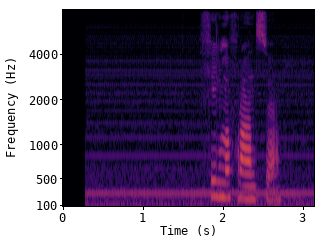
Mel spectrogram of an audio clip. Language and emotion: Russian, neutral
